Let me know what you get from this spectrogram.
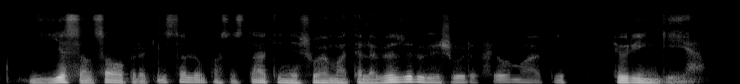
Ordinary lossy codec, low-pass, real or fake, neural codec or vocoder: Opus, 32 kbps; 10.8 kHz; fake; codec, 24 kHz, 0.9 kbps, DualCodec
